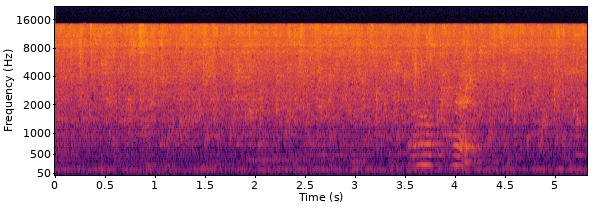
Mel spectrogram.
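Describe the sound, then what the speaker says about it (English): Tap water runs steadily into a kitchen sink during hand washing, a continuous broadband wash with a brief splashier swell near the end, and a voice speaks briefly over it. "let me wash my hands"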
